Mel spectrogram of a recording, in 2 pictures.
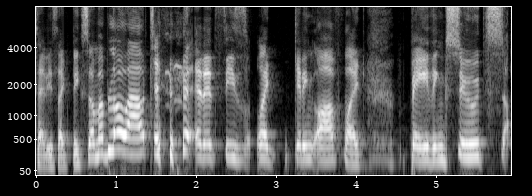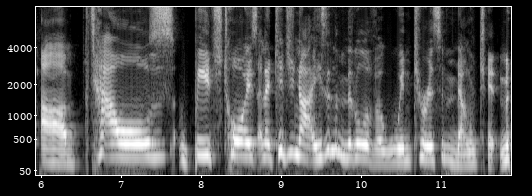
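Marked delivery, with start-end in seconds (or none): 0.4-1.5 put-on Scandinavian accent, much higher. Retelling a movie scene where a Scandinavian guy greets a character, in Oaken's Scandinavian accent. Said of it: "so he has the accent".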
